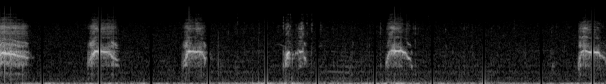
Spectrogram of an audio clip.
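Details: Griffon vulture chick, hatched 22 April 2021 to a handicapped parent pair at a nest in Israel, begging for food as its mother arrives to feed it: six squealing, slightly harsh cries, about one per second, over faint background hiss.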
